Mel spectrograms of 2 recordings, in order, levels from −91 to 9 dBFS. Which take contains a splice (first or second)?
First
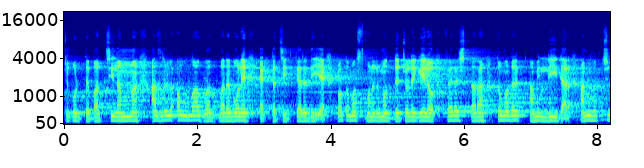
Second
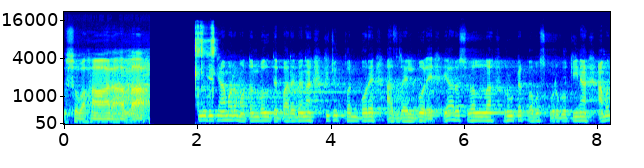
second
